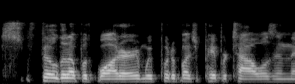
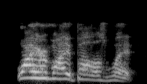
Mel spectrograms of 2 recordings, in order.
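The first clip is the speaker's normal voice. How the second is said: put-on panicked yell, higher; 9 semitones higher than usual. Retelling how a friend woke up in a panic, imitating someone yelling. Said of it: "he starts yelling".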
